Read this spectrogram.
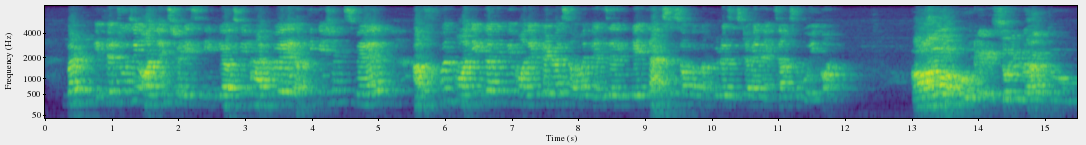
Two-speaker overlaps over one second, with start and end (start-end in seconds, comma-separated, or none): none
